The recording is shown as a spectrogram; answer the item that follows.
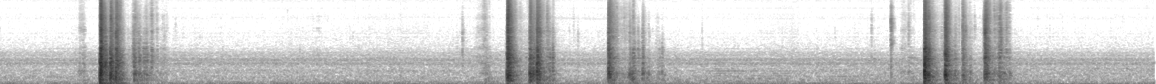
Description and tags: raw recordings of a wooden crate falling and hitting asphalt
